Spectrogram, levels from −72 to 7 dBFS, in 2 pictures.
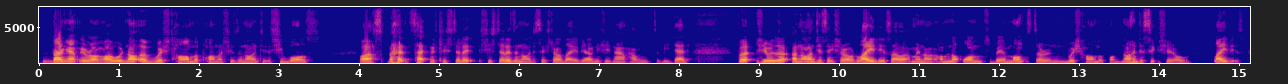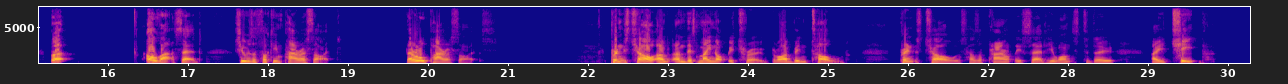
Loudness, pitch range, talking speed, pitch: -16 LUFS, 95-145 Hz, 200 wpm, 110 Hz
